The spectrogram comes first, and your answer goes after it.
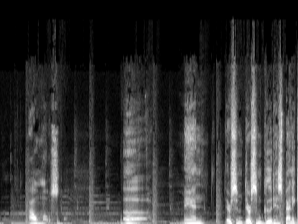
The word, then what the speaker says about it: Olmos: Olmos.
